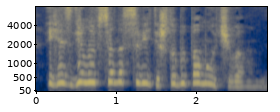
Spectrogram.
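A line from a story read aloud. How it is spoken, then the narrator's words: Fervent exclamation. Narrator (Russian): горячо воскликнула Фиби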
